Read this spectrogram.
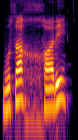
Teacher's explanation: وسحابا، لام زیر بل، وسحابل مسخری، سین میں سیٹی کی آواز پیدا کریں گے، باریک کرنا ہے سین کو، خا کو دبانا ہے، موٹا کرنا ہے، مسخری، را زیری، را کو باریک کرنا ہے، بین السماء، سین کو دبانا ہے تشدید کی وجہ سے، سیٹی کی آواز پیدا کرنی ہے۔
